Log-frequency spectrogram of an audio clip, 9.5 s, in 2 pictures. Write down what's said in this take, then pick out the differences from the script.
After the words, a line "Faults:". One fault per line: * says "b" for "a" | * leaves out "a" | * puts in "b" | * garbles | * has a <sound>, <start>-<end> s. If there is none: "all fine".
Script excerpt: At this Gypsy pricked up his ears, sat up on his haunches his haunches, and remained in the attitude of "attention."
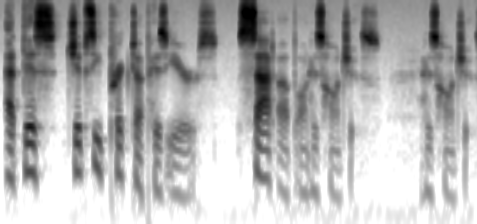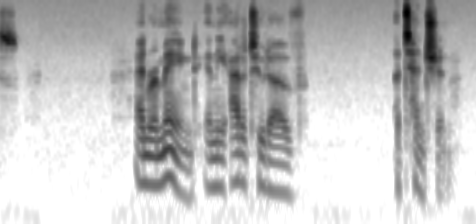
At this Gypsy pricked up his ears, sat up on his haunches his haunches, and remained in the attitude of "attention."
Faults:
all fine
